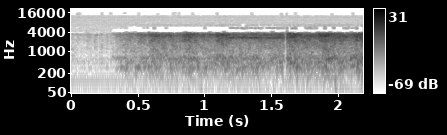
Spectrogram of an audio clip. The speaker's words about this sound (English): Ah, the sound of stomping on aluminum in the evening.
